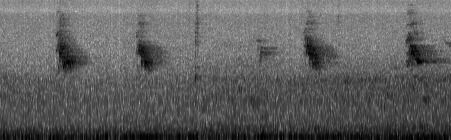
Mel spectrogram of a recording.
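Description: A common blackbird scolds with sharp, high chinking notes, about five in a row at under a second apart, over a low steady rumble.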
